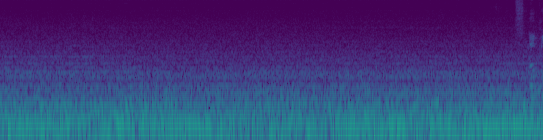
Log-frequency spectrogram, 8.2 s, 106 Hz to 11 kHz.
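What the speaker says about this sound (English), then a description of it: "these planes, they are pretty loud" A steady, loud airplane engine drone plays inside Microsoft Flight Simulator 2020, an even mechanical hum with constant low tones that holds without change for several seconds, with a brief higher sound near the end.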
